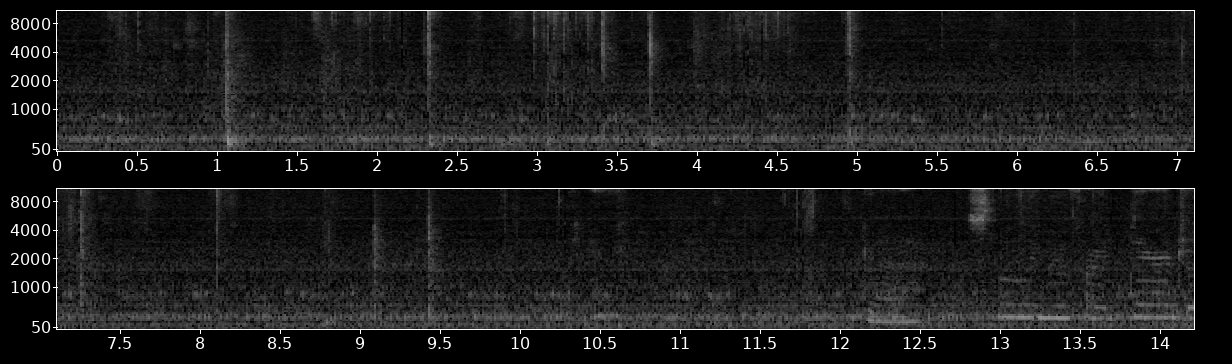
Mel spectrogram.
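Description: Transparent adhesive film dressing (Tegaderm) being peeled slowly off an IV site on a practice pad by gloved fingers: scattered small crackles and clicks over a steady low hum.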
